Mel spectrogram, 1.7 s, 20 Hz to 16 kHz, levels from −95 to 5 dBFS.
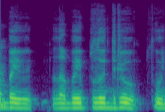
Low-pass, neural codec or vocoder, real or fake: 14.4 kHz; none; real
